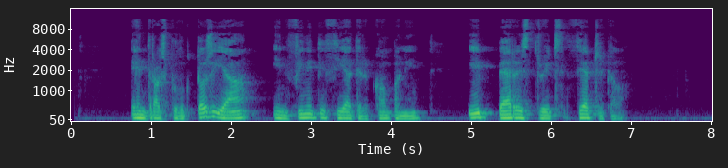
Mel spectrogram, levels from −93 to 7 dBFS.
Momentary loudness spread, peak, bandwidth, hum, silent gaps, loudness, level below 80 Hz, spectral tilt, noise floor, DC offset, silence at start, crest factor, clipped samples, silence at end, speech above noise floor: 12 LU; -10 dBFS; 11.5 kHz; none; none; -26 LUFS; -46 dBFS; -7.5 dB/octave; -66 dBFS; under 0.1%; 0.75 s; 16 dB; under 0.1%; 1.15 s; 42 dB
